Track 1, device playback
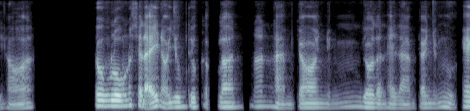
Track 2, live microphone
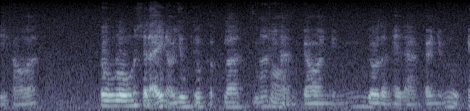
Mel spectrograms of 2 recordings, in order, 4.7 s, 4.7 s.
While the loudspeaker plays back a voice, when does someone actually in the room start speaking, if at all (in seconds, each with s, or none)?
2.5 s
